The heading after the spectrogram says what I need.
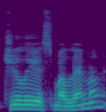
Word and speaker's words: Julius Malema: And this was by Julius Malema. Is that how I pronounce his name?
